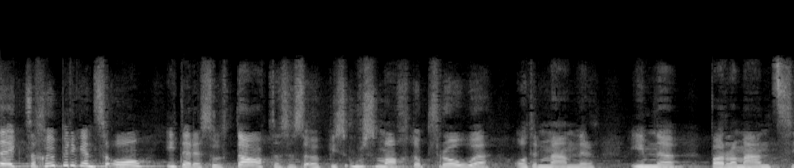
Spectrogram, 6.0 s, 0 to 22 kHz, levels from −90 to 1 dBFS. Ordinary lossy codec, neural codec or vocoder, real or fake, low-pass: AAC, 48 kbps; autoencoder, 48 kHz, 128 numbers a frame, DAC-VAE, trained on Japanese speech; fake; 14.4 kHz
